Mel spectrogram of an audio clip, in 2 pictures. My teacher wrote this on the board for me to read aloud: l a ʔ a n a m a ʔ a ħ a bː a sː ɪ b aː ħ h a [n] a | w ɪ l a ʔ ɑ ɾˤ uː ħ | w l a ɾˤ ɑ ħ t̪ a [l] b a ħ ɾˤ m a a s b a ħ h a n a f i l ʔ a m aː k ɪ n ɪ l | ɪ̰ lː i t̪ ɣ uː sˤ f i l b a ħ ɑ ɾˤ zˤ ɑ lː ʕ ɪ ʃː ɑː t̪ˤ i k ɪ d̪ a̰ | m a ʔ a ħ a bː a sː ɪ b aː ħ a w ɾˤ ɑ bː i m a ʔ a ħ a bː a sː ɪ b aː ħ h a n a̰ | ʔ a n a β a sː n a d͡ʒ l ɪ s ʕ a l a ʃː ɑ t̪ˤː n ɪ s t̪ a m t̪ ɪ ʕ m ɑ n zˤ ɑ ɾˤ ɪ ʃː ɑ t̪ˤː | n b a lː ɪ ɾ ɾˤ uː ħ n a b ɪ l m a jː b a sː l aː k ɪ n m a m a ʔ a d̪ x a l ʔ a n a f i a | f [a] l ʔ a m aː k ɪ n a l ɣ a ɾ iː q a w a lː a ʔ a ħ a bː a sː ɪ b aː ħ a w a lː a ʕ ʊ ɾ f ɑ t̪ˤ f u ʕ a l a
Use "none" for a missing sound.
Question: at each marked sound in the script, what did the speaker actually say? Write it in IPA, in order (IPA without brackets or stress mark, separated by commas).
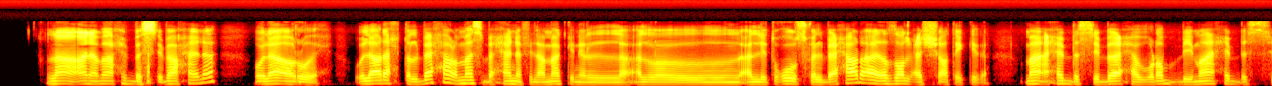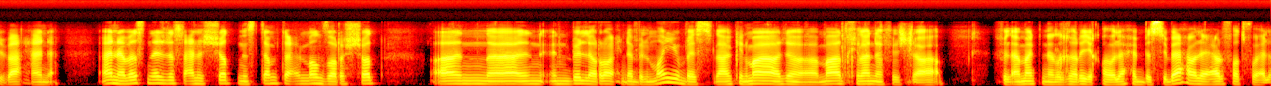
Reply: n, l, i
